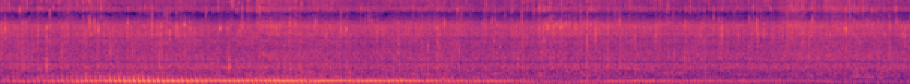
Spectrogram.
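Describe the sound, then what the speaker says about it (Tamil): Marinated anchovies fry in hot oil, giving a steady, close, continuous sizzle and bubbling hiss with no talking. "எண்ணெய் காஞ்சிட்டுங்க, மீனை போட்டுக்கலாம் எண்ணெயில்."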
